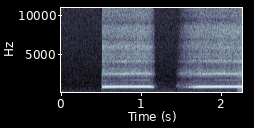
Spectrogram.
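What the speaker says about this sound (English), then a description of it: "Spencer whistled," A toy steam engine whistle from a wooden railway set blows two loud, shrill blasts, the first short and the second longer, separated by a brief pause. No voices are heard.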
